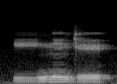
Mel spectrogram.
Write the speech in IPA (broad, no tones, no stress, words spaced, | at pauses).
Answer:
iŋẽɡɪ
